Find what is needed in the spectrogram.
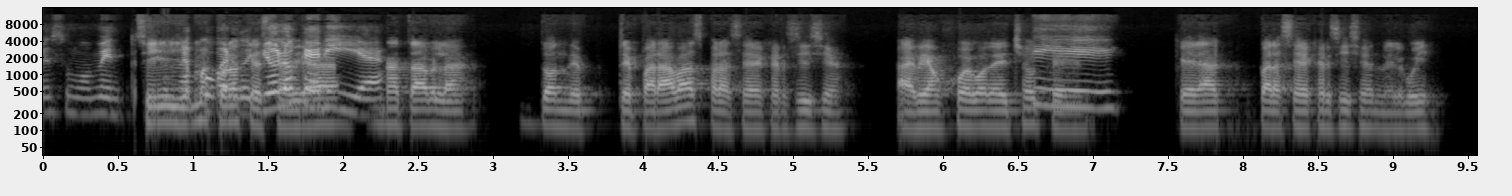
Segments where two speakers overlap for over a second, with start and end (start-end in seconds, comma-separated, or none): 0.6-2.4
